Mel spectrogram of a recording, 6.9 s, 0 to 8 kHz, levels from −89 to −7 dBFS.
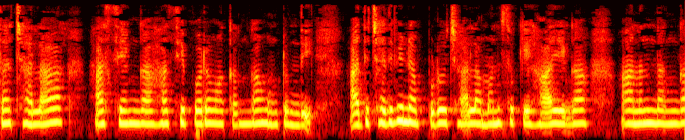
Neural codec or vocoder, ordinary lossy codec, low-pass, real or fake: none; MP3, 32 kbps; 7.2 kHz; real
